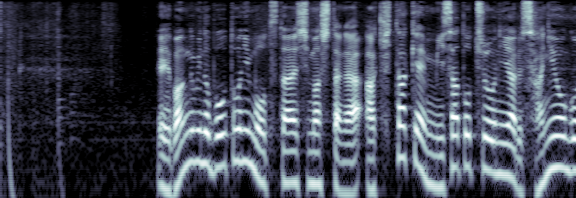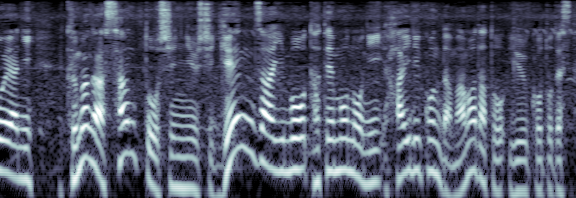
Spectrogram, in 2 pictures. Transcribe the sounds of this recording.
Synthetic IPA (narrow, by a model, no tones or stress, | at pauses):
e̞bãŋɡɯ̟mʲinobo̞ːt̪o̞ːɲ̟imo̞ːt͡sɨ̥t̪ae̞ɕimaɕi̥t̪aɡa̰ʔakʲi̥t̪akẽ̞mmʲisat̪o̞t͡ɕo̞ːɲ̟iaɾɯ̟saŋʲo̞ːɡo̞jaɲ̟ikɯ̟maɡasãnt̪o̞ːɕĩɲ̟ːɨːɕiɡẽ̞nd͡zaimo̞t̪at̪e̞mo̞no̞ɲ̟ihaiɾʲikõ̞nd̪amamad̪at̪o̞jɯ̟ːko̞t̪o̞d̪e̞sɨ̥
